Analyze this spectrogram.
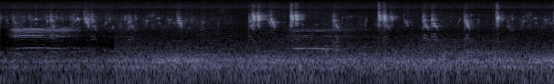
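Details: Common house martins calling while flying around their nest site in summer in the UK; dry, buzzy chirps come in quick bursts through the second half, after a lower drawn-out harmonic bleating sound at the start and again near six seconds.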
